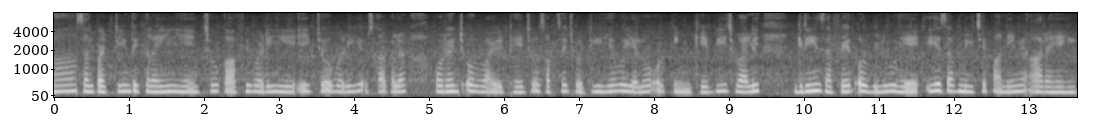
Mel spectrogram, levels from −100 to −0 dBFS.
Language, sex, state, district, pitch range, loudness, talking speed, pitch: Magahi, female, Bihar, Gaya, 185-215 Hz, -22 LUFS, 185 wpm, 205 Hz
